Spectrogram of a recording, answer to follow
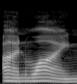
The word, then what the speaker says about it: Unwine: and she does uh unwind with tasha k and i didn't mispronounce unwind it is unwine you know her thing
